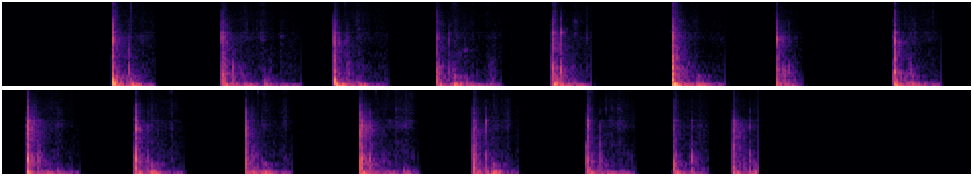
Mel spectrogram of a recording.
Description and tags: Footstep Stone
Footsteps recorded in a school studio for a class project.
